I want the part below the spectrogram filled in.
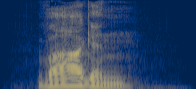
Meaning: a wheeled vehicle for transporting anything: 1. a car, an automobile, a vehicle 2. a railroad car 3. a wagon, a cart (drawn by a person, by horses, by oxen, etc)
- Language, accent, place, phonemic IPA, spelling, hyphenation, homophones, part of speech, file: German, Germany, Berlin, /ˈvaːɡən/, Wagen, Wa‧gen, vagen / Waagen / wagen, noun, De-Wagen.ogg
